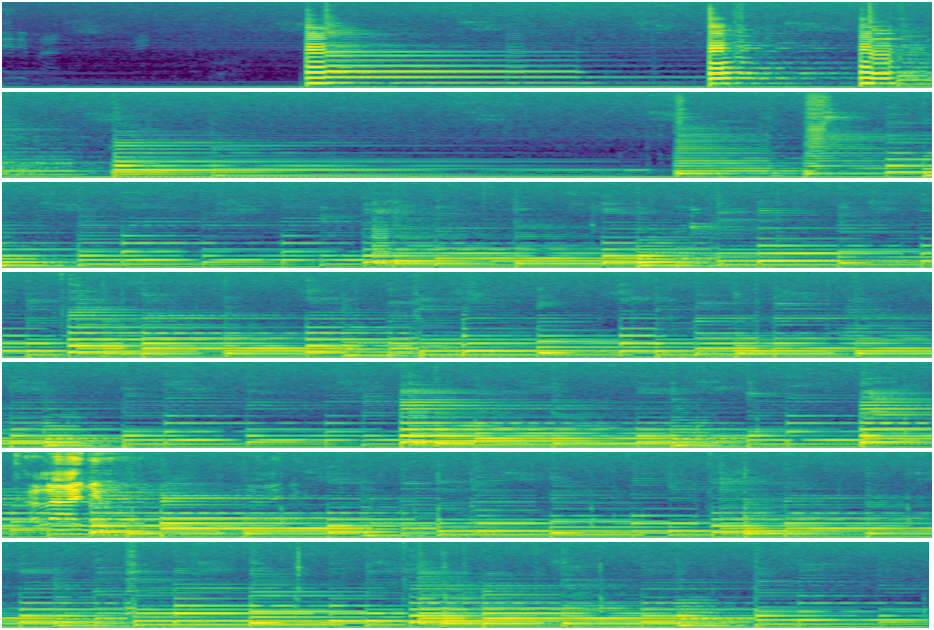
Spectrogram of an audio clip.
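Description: Acoustic guitar starting a piece: a few separate chords ring out in the first five seconds, then from about eight seconds a steady plucked rhythm sets in, joined by small West African plucked lutes (xalam). A steady low hum runs underneath.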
